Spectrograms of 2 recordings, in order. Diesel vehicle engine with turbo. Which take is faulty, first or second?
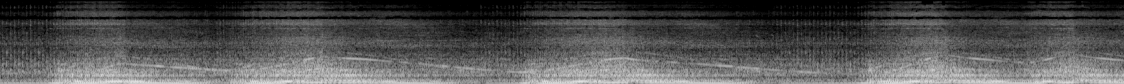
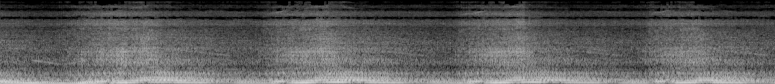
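first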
